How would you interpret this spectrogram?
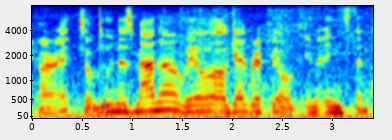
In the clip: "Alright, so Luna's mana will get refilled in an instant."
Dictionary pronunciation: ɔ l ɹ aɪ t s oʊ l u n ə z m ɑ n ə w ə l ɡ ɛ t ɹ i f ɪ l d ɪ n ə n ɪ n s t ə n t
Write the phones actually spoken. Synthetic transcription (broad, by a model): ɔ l ɹ aɪ t s oʊ l u n ə z m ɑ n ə w ə l ɡ ɛ t ɹ i f ɪ l d ɪ n ə n ɪ n s t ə n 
